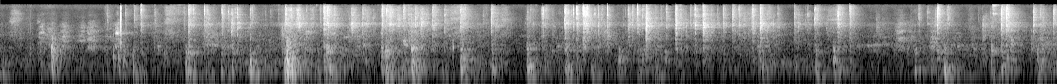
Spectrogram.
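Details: Panting from pugs that are keeping watch over and playing with a baby: quick, uneven, breathy puffs and snorts continue throughout, soft and airy in the background.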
